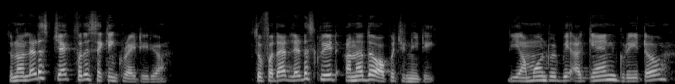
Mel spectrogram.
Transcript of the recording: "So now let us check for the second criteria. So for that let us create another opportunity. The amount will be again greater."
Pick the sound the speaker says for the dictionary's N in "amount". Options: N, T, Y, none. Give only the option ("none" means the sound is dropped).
N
